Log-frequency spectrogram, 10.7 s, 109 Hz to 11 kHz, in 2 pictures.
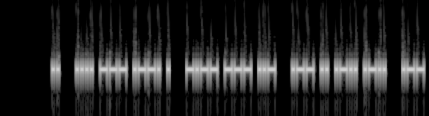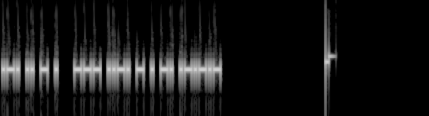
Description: Morse code, heard as a keyed tone, about 40 wpm, 700 Hz. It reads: I HOPE YOU WILL WRITE OFTEN.
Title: Sentences from Top 1000 Words - Review Part 1 - 40wpm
